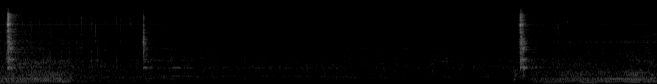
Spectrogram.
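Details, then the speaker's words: 1998 GMC Sonoma with EGR codes P0404/P0405 and an aftermarket EGR valve, during a scan-tool actuator test commanded up to 100%: a few crisp single clicks seconds apart as the valve steps open. Normal EGR valve operation. "Seems to be working just fine. 100%."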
